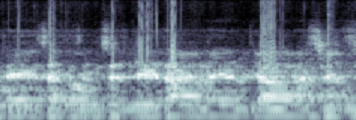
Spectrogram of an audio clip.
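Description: Men chanting Sanskrit Vedic mantras in a steady, drawn-out recitation, the voice held on long sustained notes.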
